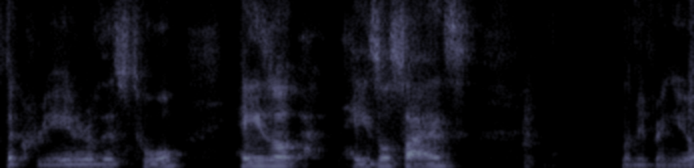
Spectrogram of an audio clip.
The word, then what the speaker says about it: Hazel: It's Hazel. Okay. So you pronounce it right.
